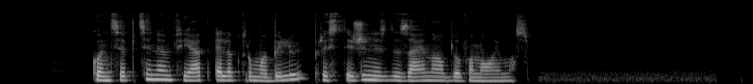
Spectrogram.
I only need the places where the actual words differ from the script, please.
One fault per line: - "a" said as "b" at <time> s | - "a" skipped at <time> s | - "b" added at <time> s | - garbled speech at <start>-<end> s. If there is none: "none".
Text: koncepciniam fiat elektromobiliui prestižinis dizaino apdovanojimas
none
